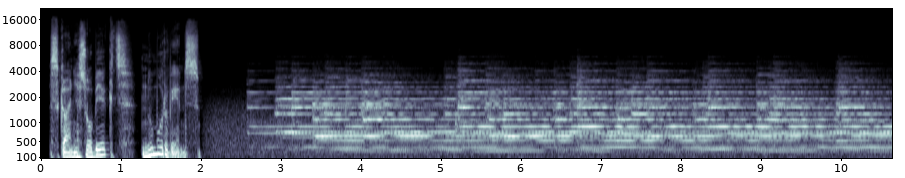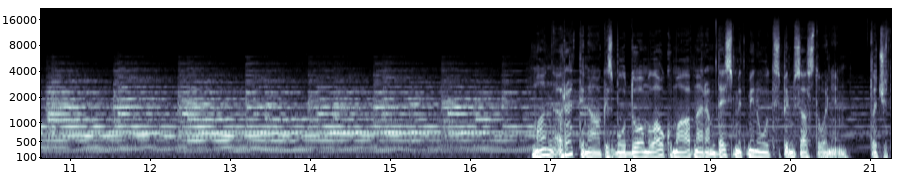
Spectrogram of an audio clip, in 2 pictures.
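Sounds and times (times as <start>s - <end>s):
speech: 0.1s - 2.2s, 17.1s - 21.2s
cathedral church bells ringing in the morning over the cathedral square: 2.6s - 21.2s.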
